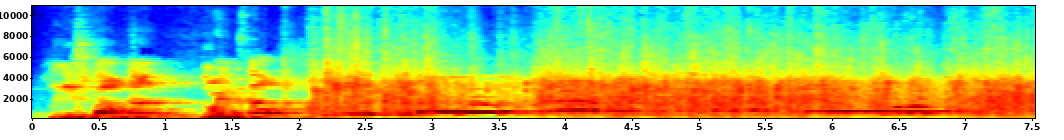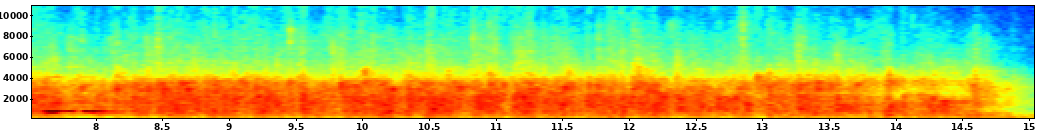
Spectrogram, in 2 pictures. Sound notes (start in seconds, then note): 1.9 applause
